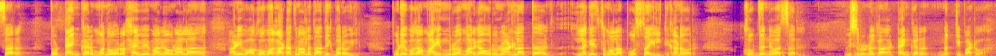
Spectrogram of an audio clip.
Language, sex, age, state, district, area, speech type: Marathi, male, 60+, Maharashtra, Palghar, rural, spontaneous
